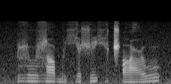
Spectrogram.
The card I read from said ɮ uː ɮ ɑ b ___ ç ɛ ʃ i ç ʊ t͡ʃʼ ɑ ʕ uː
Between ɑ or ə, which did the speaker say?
ə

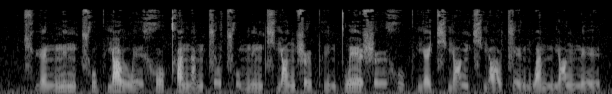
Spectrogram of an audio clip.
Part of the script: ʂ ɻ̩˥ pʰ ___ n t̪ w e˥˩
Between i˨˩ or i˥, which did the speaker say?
i˨˩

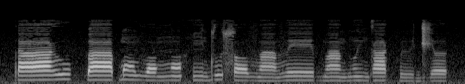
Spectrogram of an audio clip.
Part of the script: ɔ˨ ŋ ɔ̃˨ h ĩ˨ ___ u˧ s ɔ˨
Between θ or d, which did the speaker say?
d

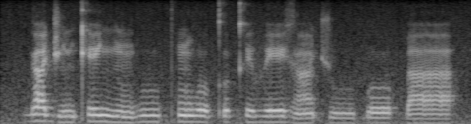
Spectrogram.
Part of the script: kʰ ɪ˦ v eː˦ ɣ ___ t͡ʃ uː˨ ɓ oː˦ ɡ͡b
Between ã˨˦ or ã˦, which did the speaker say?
ã˨˦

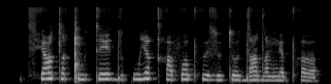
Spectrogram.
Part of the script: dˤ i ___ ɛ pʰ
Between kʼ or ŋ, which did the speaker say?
ŋ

